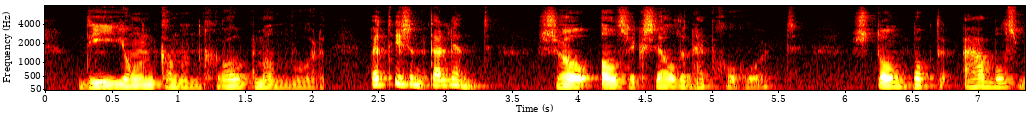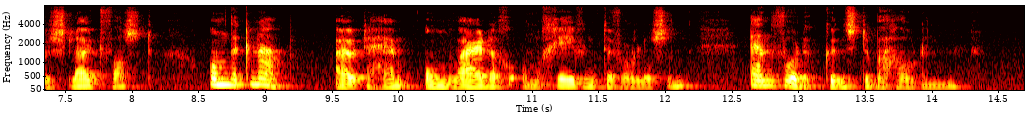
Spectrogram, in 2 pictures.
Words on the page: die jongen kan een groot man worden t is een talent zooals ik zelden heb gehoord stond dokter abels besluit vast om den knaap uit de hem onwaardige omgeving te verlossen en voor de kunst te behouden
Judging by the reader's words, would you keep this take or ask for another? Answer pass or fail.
pass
